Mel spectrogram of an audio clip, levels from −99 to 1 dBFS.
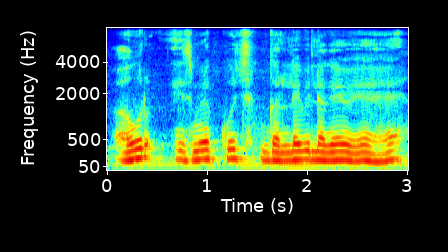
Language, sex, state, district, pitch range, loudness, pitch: Hindi, male, Uttar Pradesh, Saharanpur, 135-150 Hz, -15 LUFS, 140 Hz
